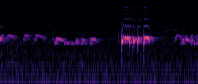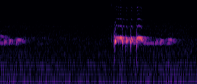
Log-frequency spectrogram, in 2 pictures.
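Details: Male zebra dove of local stock singing loudly, with other doves calling in reply. Soft wavering coo phrases precede two loud rapid stuttered bursts nearly four seconds apart.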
